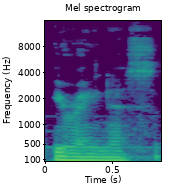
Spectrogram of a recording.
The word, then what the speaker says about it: Uranus: the wish to flow Uranus I think in other countries like um the states I think uh they pronounce Uranus as Uranus I have heard that a few times uh invention chaos and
